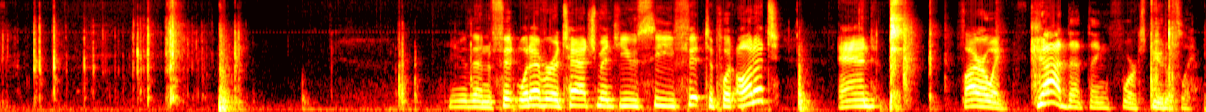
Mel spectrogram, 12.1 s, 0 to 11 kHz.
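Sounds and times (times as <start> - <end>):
plastic parts clicking and knocking: 0.0 - 2.5
plastic thump: 2.2 - 2.5.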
